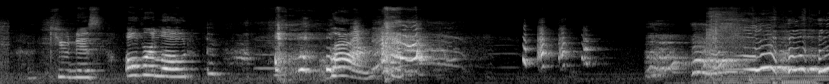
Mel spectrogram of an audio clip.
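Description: Young women squeal and shriek excitedly.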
